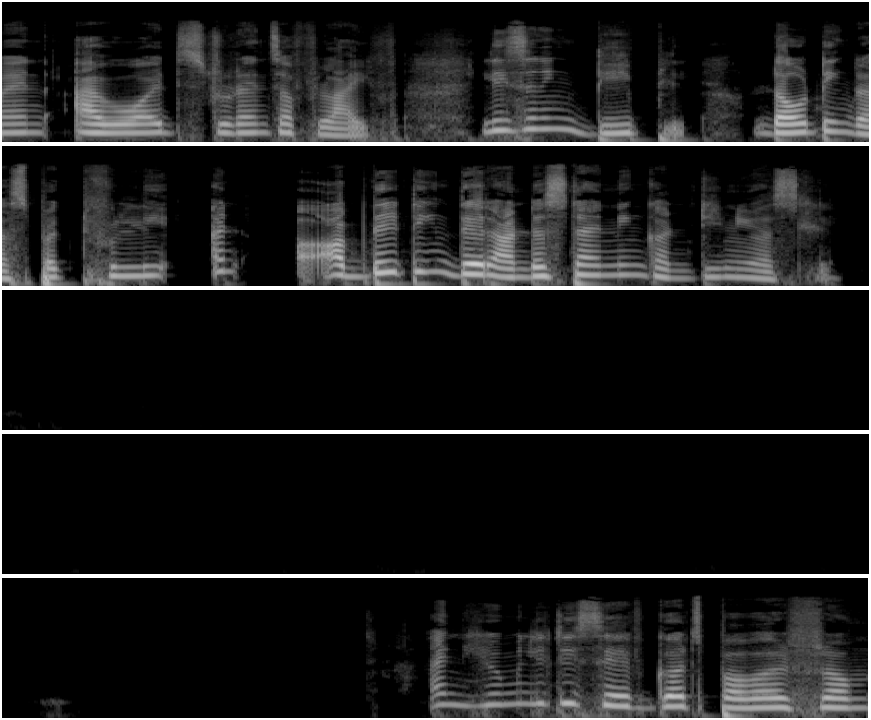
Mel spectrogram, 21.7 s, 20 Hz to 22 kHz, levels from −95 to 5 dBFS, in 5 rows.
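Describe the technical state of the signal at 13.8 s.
At 13.8 s the signal is intact, with no audible fault at that point.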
